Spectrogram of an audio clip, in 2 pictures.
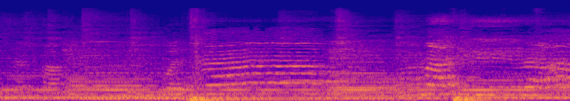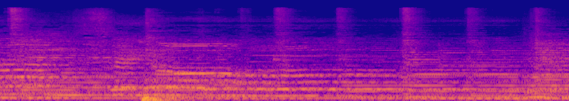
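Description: Live church praise band playing a worship song: voices singing over guitars, bass and drums, with a heavy drum beat about every two seconds and cymbal hits.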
